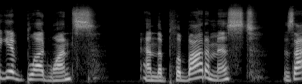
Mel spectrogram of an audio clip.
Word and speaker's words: phlebotomist: I went to give blood once, and the phlebotomist, is that how you say it? Phlebotomist? I thought it was... Phlebotomist. It does have a PH at the beginning, so I would go ph.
